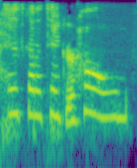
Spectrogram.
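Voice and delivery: high-pitched imitation of Alexis; mock Alexis. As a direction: pitch it up like a tired friend. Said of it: "Alexis like".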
